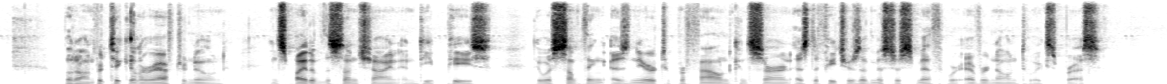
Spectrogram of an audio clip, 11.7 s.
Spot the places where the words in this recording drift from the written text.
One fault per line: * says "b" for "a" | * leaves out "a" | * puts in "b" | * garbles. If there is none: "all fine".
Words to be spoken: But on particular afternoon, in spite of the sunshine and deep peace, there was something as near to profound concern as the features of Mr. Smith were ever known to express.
all fine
